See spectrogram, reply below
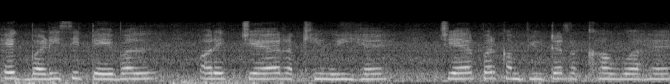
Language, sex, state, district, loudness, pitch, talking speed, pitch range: Hindi, female, Madhya Pradesh, Katni, -17 LUFS, 255 Hz, 145 wpm, 245-265 Hz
